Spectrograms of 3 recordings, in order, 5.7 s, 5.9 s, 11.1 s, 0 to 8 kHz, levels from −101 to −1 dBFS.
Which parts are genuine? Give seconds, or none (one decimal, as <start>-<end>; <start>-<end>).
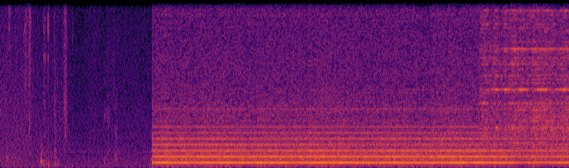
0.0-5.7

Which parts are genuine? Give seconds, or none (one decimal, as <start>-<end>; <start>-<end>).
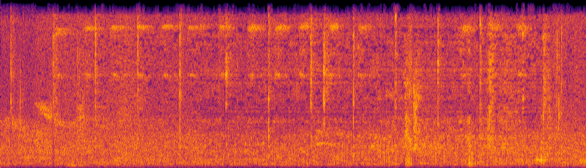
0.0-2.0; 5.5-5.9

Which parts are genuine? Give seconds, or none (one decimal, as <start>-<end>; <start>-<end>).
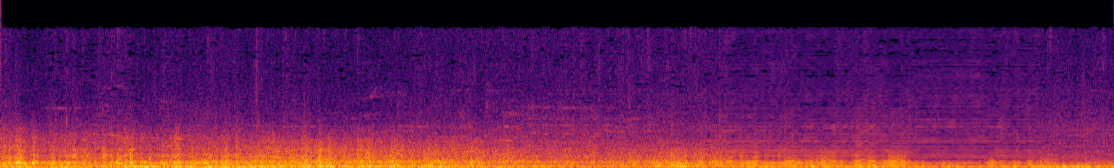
0.0-7.2; 10.4-11.1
